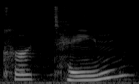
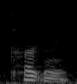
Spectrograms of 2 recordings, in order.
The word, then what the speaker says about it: curtain: one curtain okay so this one looks like Curt Kane but especially for American English which is what I'm teaching you and we kind of soften the t curtain and depending on where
